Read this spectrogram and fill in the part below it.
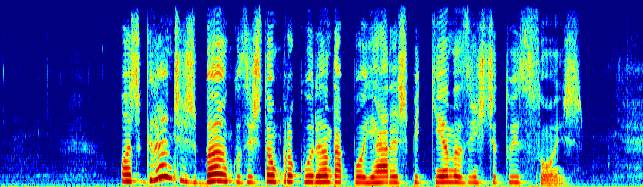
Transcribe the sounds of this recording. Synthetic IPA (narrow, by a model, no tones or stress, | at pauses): ʊzɡɾɐ̃d͡ʒɪzbɐ̃kʊzɪʃt̪ɐ̃w̃pɾokuɾɐ̃nd̪ʊapojaɾɐspekẽnɐzĩʃt͡ʃit̪uisõ̰j̃s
